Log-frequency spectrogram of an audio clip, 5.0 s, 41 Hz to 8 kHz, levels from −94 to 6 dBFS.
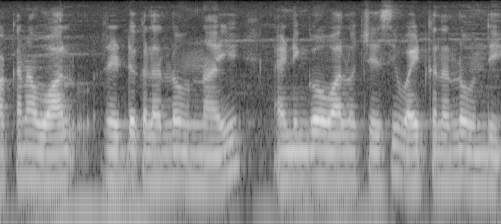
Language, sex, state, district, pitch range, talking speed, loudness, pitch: Telugu, male, Andhra Pradesh, Visakhapatnam, 105-115 Hz, 165 wpm, -17 LUFS, 110 Hz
